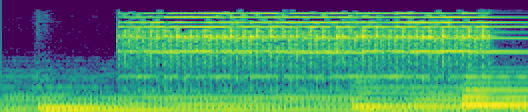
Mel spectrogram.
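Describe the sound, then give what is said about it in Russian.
A telephone rings on a desk, giving a continuous rattling electronic ring with a bright buzzy edge that holds steady while its lower tone steps in pitch a few times. “Раздалось дребезжание телефона, стоявшего на столе.”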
